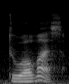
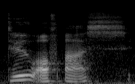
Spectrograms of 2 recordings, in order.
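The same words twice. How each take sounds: First: Two of us run together as two-uv-us; weakened with schwa. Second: Two of us word by word, full o in of; full vowels. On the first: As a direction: reduce of to schwa and link it to us. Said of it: "By using schwa". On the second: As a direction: keep of separate and unreduced in two of us. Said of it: "Of become of". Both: Shown as a demonstration.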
